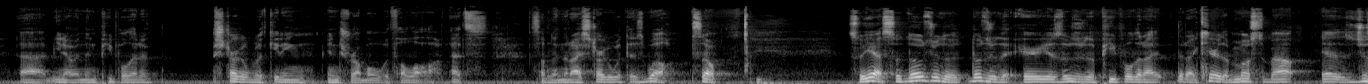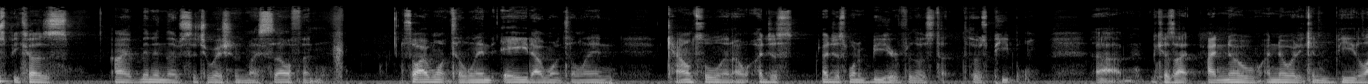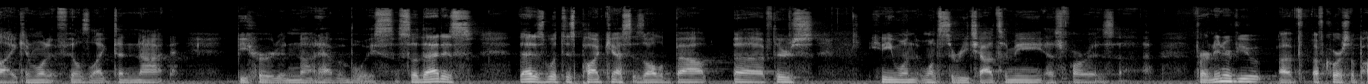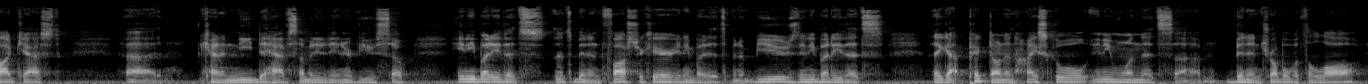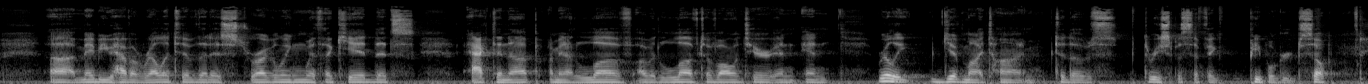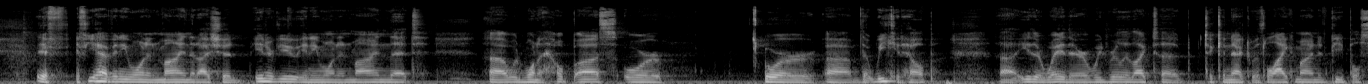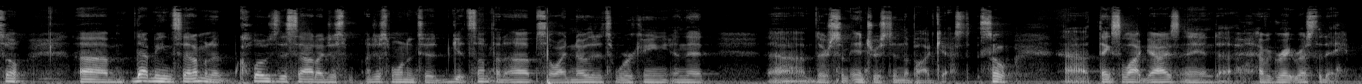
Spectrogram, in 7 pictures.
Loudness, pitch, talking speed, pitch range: -26 LUFS, 105 Hz, 195 wpm, 100-120 Hz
